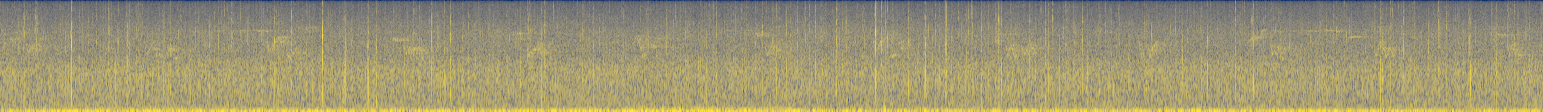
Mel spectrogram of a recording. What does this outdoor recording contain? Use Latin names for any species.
Vireo olivaceus, Setophaga virens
